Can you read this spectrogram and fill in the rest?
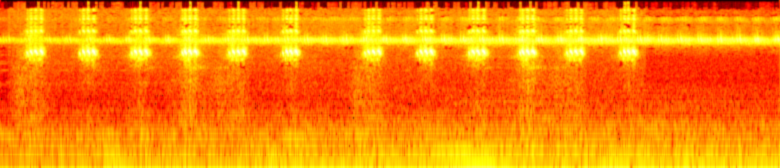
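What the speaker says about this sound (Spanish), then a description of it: "un concierto de grillos y chicharras amenizaba ese momento familiar" Crickets and cicadas on a clear night, a regular series of sharp, bright chirp bursts about every half second, close and prominent over a low hum, with no talk.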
